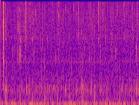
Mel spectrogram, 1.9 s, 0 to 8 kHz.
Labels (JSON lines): {"label": "biophony, crackle", "recorder": "SoundTrap 600"}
